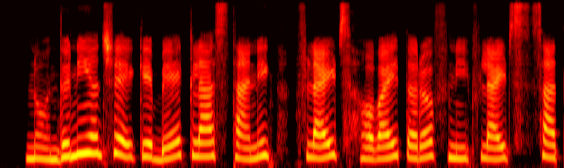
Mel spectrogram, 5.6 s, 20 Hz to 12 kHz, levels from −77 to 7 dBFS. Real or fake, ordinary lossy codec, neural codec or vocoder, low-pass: real; none; none; 10.8 kHz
